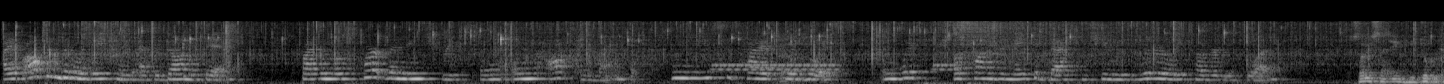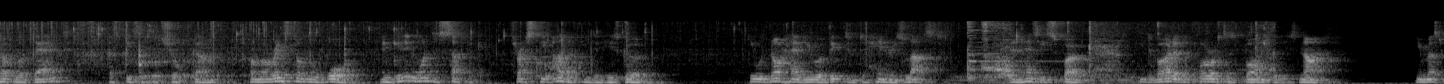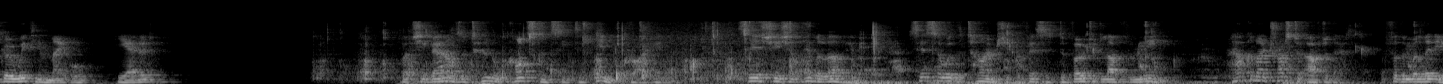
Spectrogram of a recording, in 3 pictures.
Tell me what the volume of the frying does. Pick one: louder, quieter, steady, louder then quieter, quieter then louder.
quieter then louder.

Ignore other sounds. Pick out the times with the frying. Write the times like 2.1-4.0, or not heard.
0.0-27.2.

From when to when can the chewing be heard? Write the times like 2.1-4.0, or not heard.
32.0-43.2.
